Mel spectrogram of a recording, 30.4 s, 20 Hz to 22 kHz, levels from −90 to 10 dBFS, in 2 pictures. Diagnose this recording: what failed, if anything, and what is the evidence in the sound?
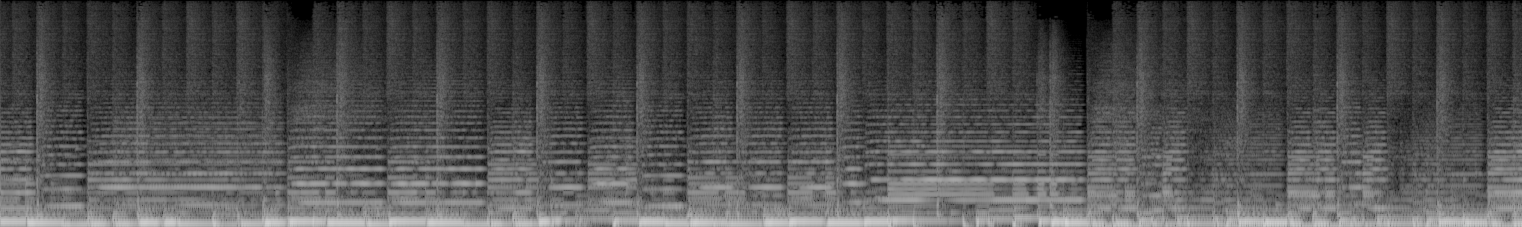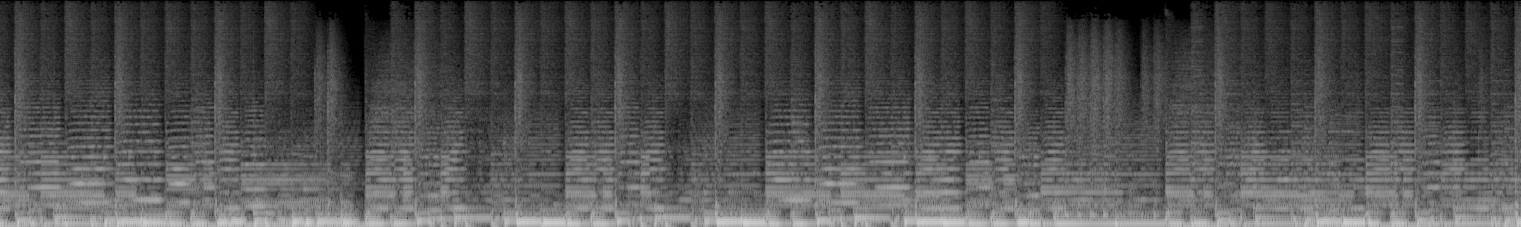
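Nothing failed; no stage shows a fault.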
